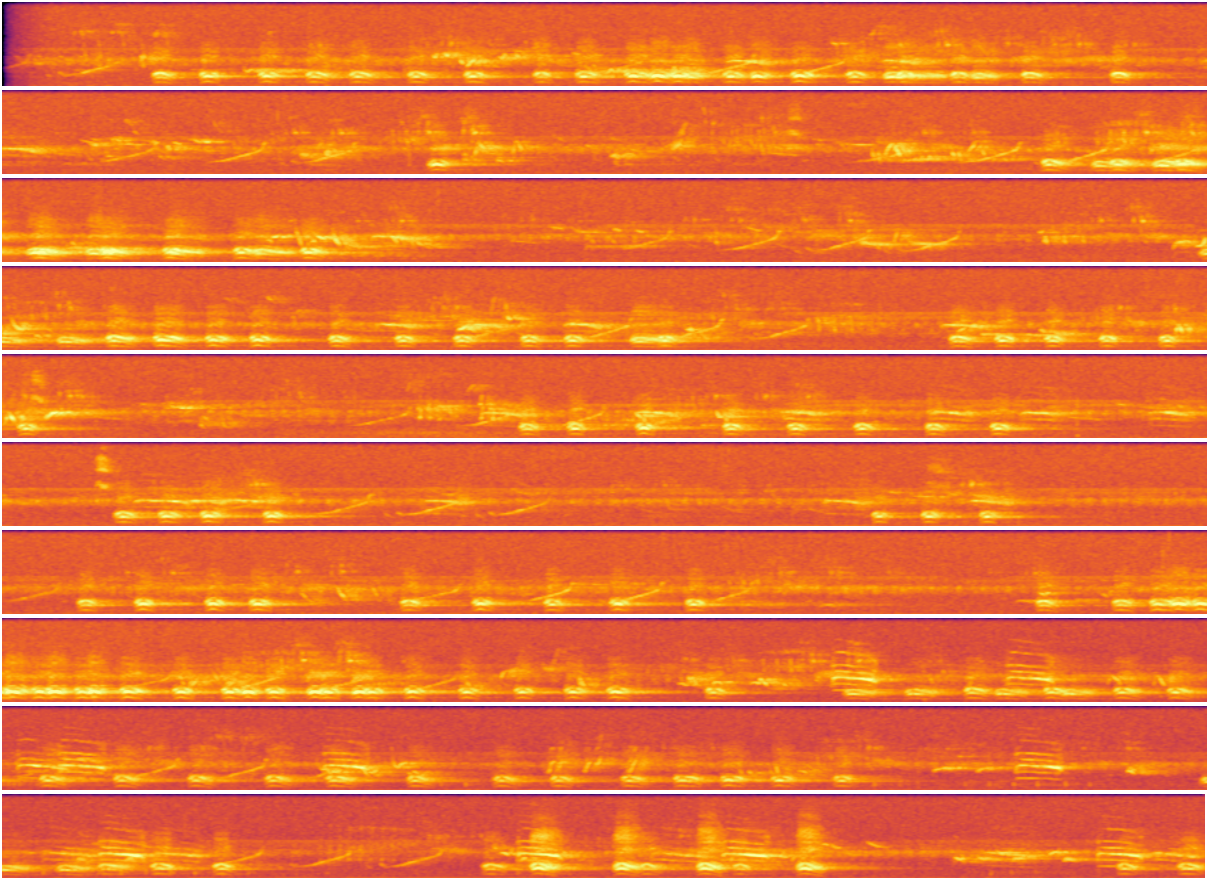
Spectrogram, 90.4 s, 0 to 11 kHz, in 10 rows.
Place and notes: Bolivar, USA - Countryside spring in Missouri, USA
A group of crow is singing in the wood, some birds and insect in the countryside, a road in the background sometimes. Sound recorded by a MS setup Schoeps CCM41+CCM8 Sound Devices 788T recorder with CL8 MS is encoded in STEREO Left-Right recorded in may 2013 in Missouri, close to Bolivar (and specially close to Walnut Grove), USA.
